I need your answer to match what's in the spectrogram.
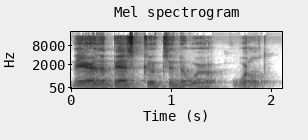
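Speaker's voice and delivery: usual speaking voice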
